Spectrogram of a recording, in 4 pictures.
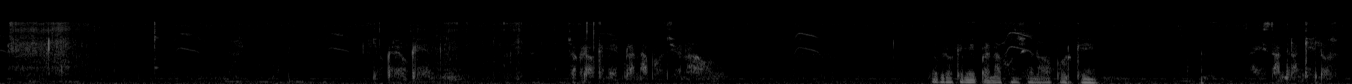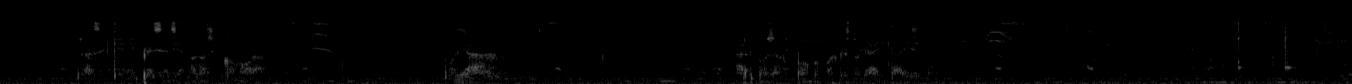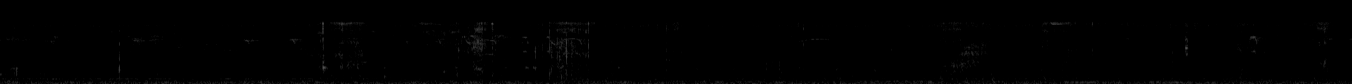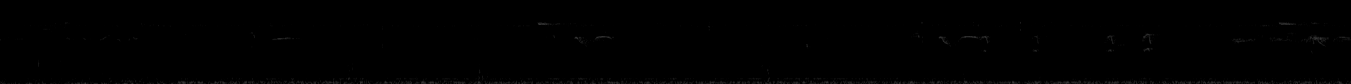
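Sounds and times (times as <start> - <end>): soft rustles and clicks: 0.0 - 6.0, 30.0 - 41.4
small birds chirping: 0.0 - 54.0.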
